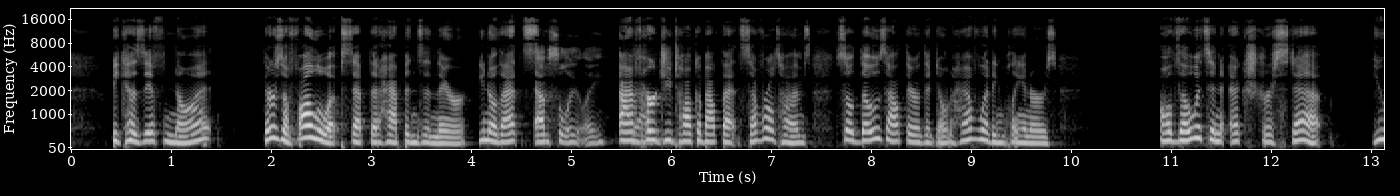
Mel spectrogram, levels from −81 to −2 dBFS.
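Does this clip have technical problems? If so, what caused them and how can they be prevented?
Yes. Throughout the speech there is channel delay causing comb filtering: one channel arrives roughly a fifth of a millisecond late, and summing to mono cancels shared content at evenly spaced frequencies, with the first notch around 3 kHz. The result is a hollow, phasey tone. Unlike flanging, the notches never sweep, and unlike plain low-pass filtering, energy returns between notches rather than falling away. To prevent it, time-align both channels before any mono fold-down.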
